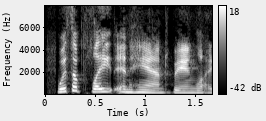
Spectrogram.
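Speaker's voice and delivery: plain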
